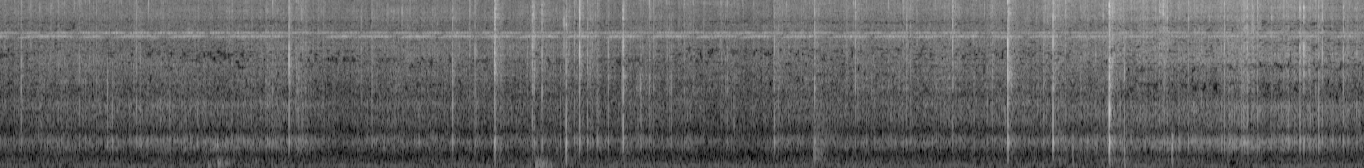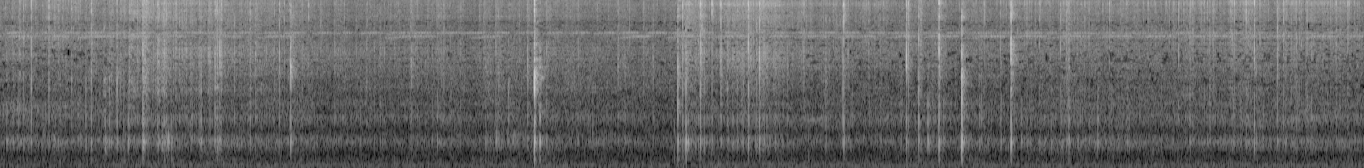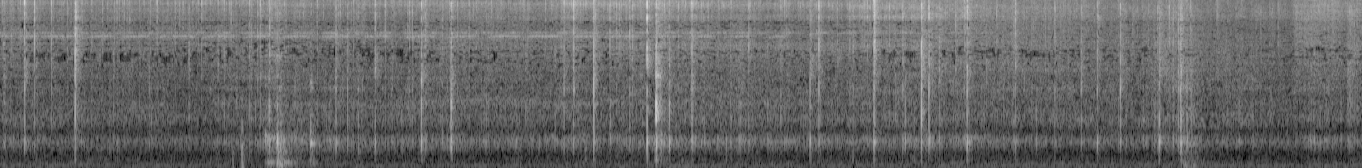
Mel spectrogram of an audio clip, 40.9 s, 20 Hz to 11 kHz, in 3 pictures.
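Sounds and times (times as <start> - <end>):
meat sizzling on a grill: 0.0 - 40.9
fat popping and crackling: 29.1 - 32.0, 32.8 - 39.6.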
